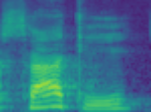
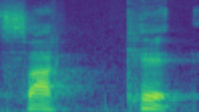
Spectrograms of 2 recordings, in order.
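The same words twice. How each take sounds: First: It is said with English-style vowels and stress. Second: It is said with even, Japanese-style syllables. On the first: The speaker calls it wrong. "We didn't drink sake" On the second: The speaker calls it right. "we had sake"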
